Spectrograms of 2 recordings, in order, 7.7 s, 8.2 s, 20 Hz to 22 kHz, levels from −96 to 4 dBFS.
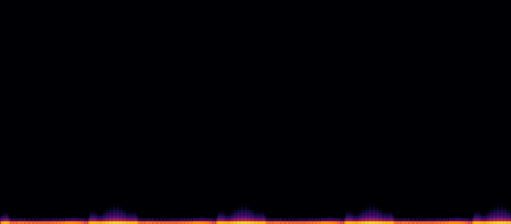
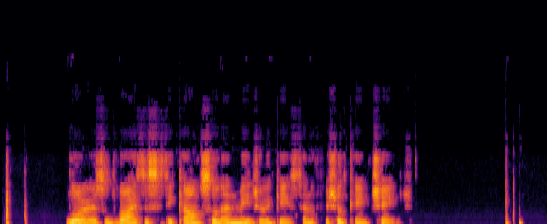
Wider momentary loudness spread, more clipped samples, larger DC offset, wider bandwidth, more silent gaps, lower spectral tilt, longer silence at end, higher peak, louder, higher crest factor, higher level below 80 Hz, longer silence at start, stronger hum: first, 18 LU vs 15 LU; neither; neither; second, 0.4 kHz vs 9.2 kHz; neither; first, -25 dB/octave vs -4 dB/octave; second, 0 s vs 0.4 s; about the same, -2 dBFS vs 0 dBFS; about the same, -16 LUFS vs -17 LUFS; second, 12 dB vs 18 dB; first, -14 dBFS vs -60 dBFS; about the same, 0 s vs 0.1 s; first, 50 Hz at -20 dBFS vs none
